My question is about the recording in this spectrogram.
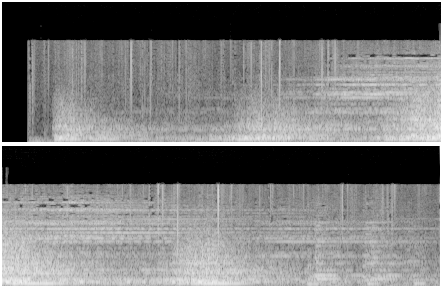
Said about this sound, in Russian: Поднялся стук, да гром, весь дворец затрясся. Гости напугались, повскакали с мест. А Иван-царевич говорит: «Не бойтесь, честные гости, это моя лягушонка в коробчонке приехала».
